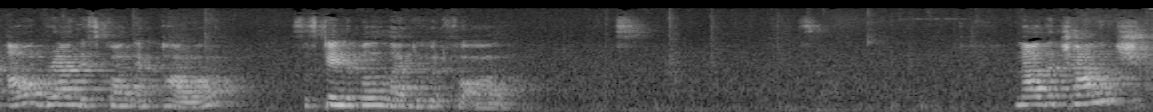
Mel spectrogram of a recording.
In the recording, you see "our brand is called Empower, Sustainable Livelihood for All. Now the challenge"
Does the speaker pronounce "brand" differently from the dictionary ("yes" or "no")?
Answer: no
